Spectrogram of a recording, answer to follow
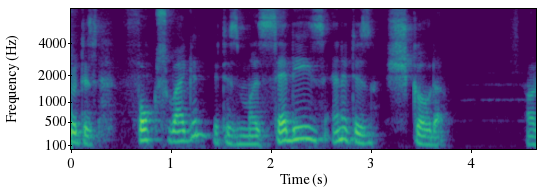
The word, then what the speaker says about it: Mercedes: the pronunciation here mercedes whenever you see a single r occurring in between and of course right after a vowel sound and in between a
